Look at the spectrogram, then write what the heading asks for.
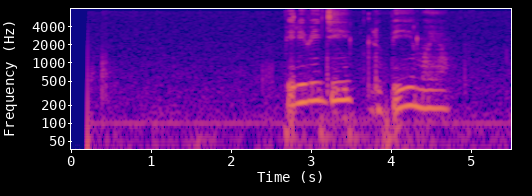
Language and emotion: Russian, sad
